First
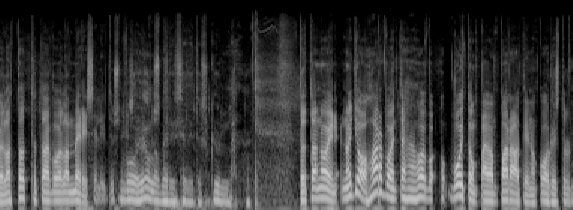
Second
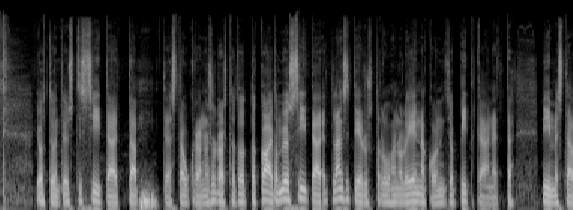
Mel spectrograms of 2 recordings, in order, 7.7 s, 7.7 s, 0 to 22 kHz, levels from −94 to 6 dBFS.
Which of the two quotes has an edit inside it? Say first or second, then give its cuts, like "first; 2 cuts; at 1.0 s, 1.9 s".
second; 2 cuts; at 3.6 s, 4.3 s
